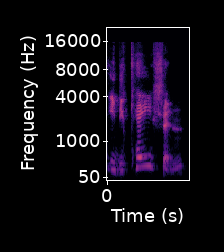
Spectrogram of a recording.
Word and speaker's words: education: So information, the syllable right before shin is may, so we stress that. In the word education, we stress K because it's right before shin.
